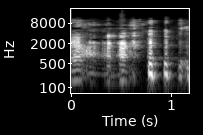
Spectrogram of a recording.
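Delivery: laughing imitation of agony; imitated pained scream. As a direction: wail comically as if bitten. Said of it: "starts biting the guy's hand".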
